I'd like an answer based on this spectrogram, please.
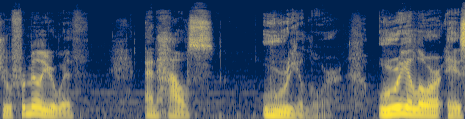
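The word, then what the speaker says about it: Uriulor: house trus which you're familiar with and house uror uror is spelled u r i u l o r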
